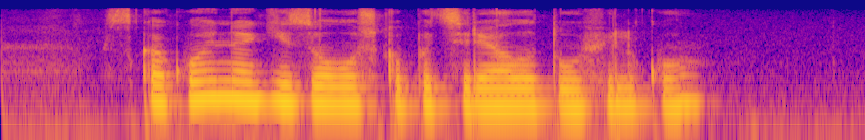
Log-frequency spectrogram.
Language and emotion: Russian, neutral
